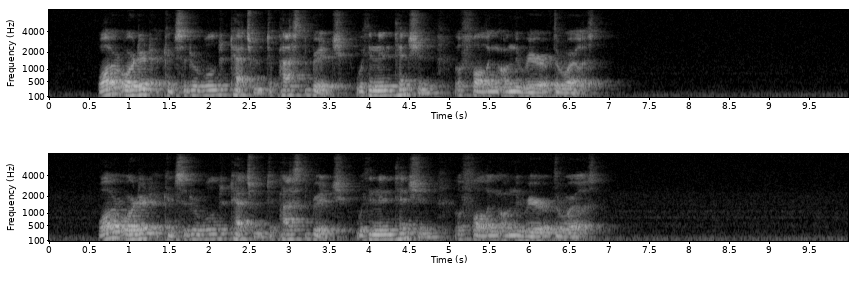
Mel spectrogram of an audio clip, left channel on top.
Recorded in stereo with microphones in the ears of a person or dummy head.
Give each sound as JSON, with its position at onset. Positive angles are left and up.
{"t": 0.6, "sound": "a man speaking", "side_deg": 25, "distance_m": 1.0}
